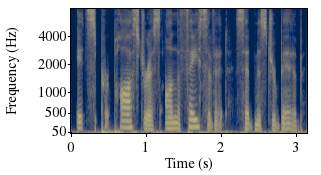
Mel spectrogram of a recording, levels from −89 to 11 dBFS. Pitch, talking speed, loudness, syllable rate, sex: 135 Hz, 190 wpm, -19 LUFS, 4.6 syllables/s, female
